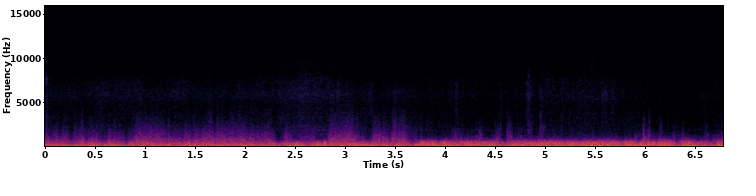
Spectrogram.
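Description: Wind rumbles loudly across the microphone.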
